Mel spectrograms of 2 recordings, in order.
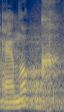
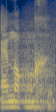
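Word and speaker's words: Enoch: Maka ketika ketemu dengan nama Enok ya.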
